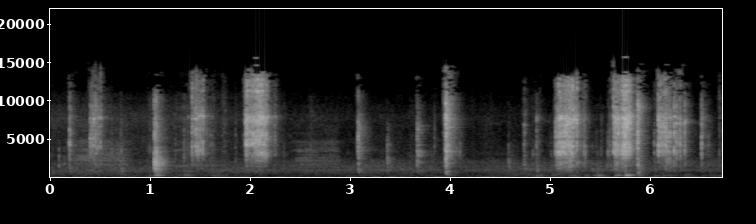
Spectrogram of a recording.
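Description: Hand socket ratchet clicking in short irregular runs, with light metallic clicks and rubs, as the motorcycle's front fuel-tank mounting bolts are undone and backed out.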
